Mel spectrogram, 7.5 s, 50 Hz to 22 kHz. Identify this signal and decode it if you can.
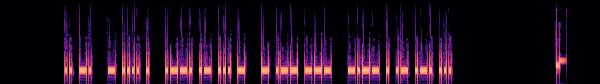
Morse code, heard as a keyed tone, about 40 wpm, 700 Hz. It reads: IN THE PAST TWO YEARS
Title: Sets of 5 Words 40wpm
